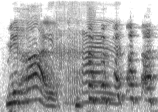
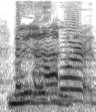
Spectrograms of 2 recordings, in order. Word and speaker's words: Michal: I told her my name is not with an R, but she said, yeah, this is how I pronounce your name, Michal. Michal. Michal. That's more Hispanic now, Michal.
